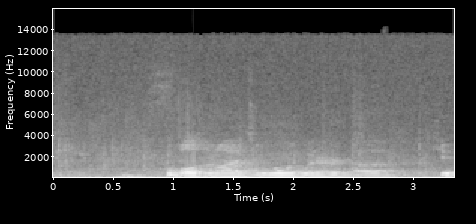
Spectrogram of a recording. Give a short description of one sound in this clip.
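A man speaks into a microphone over a loudspeaker in a large hall.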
